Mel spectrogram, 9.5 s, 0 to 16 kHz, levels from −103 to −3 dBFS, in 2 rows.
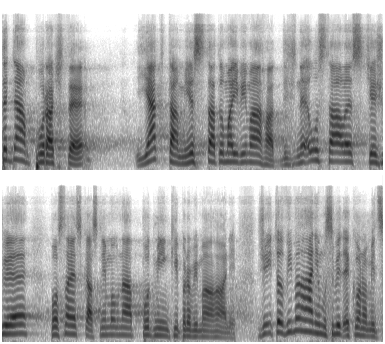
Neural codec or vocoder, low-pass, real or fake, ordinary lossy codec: codec, 24 kHz, 0.9 kbps, DualCodec; 10.8 kHz; fake; Opus, 16 kbps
